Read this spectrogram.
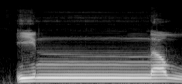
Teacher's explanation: kita gunahkannya kita dengungkan. Jadi bagian innya itu suaranya itu kita tahannya kita panjangkan sejenak. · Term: ghunah musyaddadah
